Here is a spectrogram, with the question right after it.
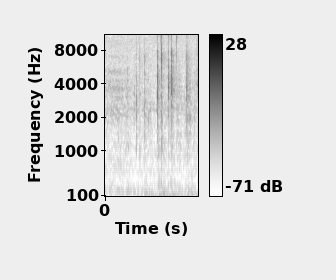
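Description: Keys clacking on a computer keyboard while an HTML file name and alt text are entered, a quiet burst of several quick irregular taps, close and alone.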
